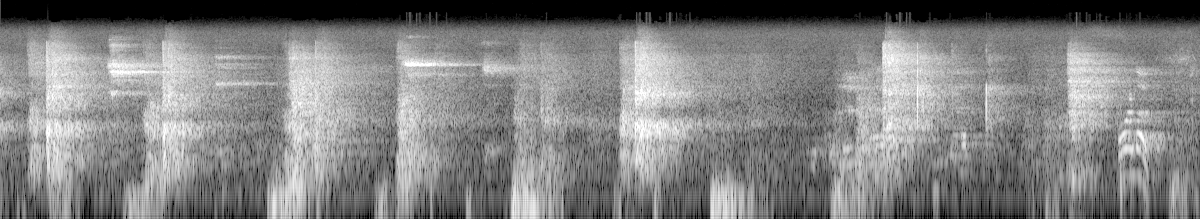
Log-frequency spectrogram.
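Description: Squash rally in an echoing court: the ball is cracked off rackets and smacks off the walls and floor in a run of sharp, ringing hits about a second apart. A few short high squeaks come from shoes on the wooden court floor.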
